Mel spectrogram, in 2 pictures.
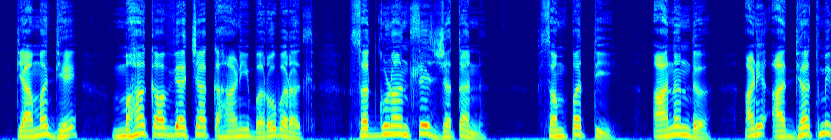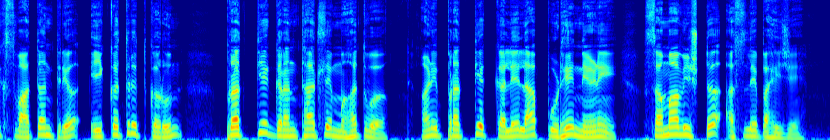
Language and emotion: Marathi, neutral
